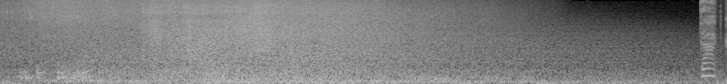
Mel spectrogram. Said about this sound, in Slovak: Potom sa odrazu nebesá zatemnili, zdvihol sa silný vietor a začali sa vody valiť na zem.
